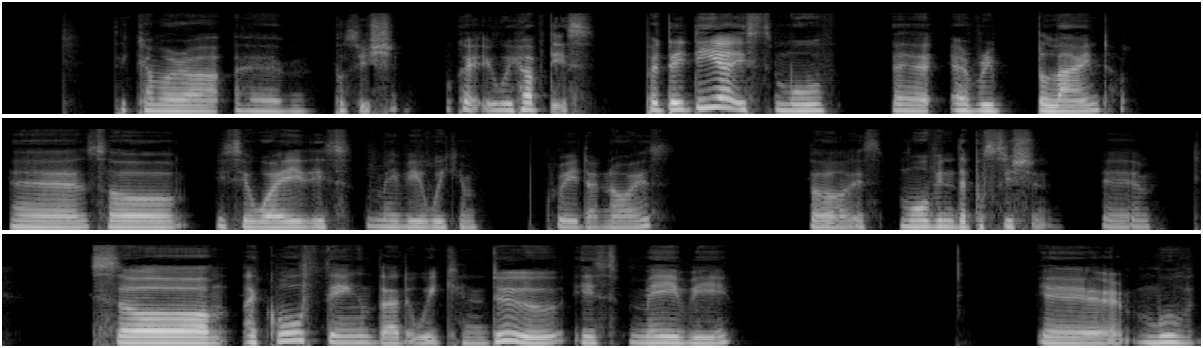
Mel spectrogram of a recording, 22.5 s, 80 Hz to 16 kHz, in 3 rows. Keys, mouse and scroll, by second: 0.3 click, 0.9 middle click, 1.3 click, 2.7-3.4 drag, 4.4-6.2 middle drag, 7.0-8.2 right drag, 8.2 click, 10.8 click, 16.5 click, 18.7 click, 19.8 click, 20.7 click.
